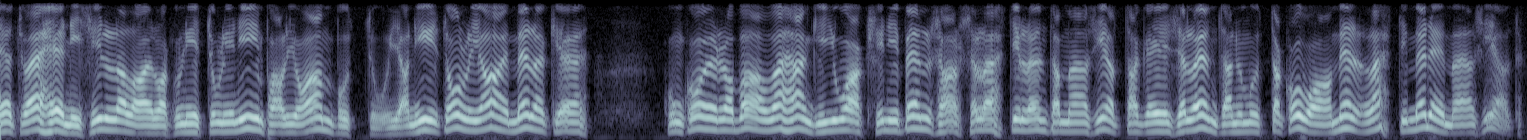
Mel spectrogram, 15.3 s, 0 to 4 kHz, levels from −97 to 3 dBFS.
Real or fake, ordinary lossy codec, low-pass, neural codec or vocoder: real; none; 3.6 kHz; none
